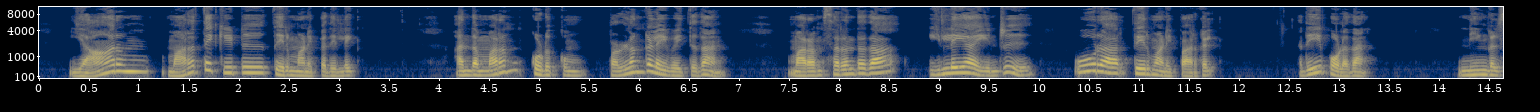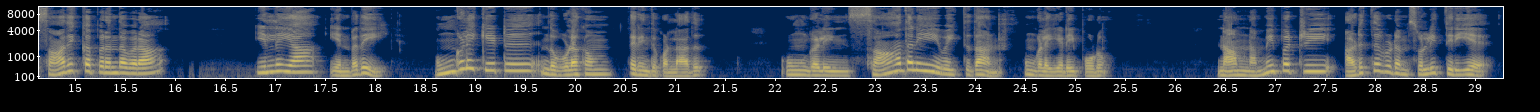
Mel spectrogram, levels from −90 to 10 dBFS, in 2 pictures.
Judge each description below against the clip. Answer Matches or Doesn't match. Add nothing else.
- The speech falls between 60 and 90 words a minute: Matches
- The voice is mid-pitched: Matches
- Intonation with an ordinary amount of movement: Doesn't match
